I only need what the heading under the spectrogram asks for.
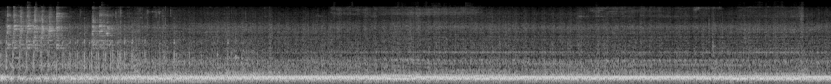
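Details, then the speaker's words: Tracked machine running at 2.1 km/h high speed in cold conditions: fast loose clatter about four knocks a second; owner suspects track wheels clanking off metal pieces in the tracks, everything else checked and tight. "So down underneath here, it's not going to do it when we got it up in the air, but I think these wheels are clanking off of these metal things in the tracks"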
